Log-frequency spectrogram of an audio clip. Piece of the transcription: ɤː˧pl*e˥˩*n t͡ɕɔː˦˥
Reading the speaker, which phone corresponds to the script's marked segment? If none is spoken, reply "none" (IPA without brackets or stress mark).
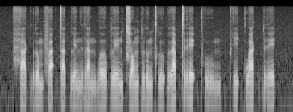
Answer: e˧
